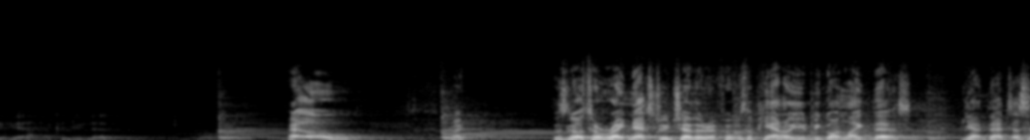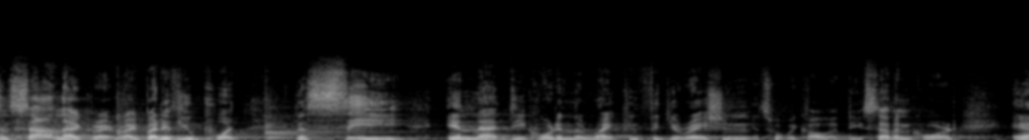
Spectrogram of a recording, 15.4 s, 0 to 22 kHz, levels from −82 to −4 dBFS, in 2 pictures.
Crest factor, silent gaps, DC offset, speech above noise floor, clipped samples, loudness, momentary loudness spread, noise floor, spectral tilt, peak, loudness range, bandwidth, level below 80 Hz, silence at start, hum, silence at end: 22 dB; none; under 0.1%; 41 dB; under 0.1%; -27 LUFS; 18 LU; -67 dBFS; -4.5 dB/octave; -6 dBFS; 9 LU; 12.5 kHz; -82 dBFS; 0.75 s; none; 0 s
